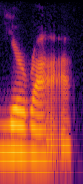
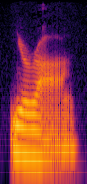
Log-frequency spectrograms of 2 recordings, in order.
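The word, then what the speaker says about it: יראה: Hebrew Bible for fear, and that word is yirah, and that's spelled Y-I-R-A-H.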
